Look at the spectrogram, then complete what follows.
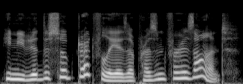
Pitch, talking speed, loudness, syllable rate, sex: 250 Hz, 270 wpm, -15 LUFS, 6.4 syllables/s, female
